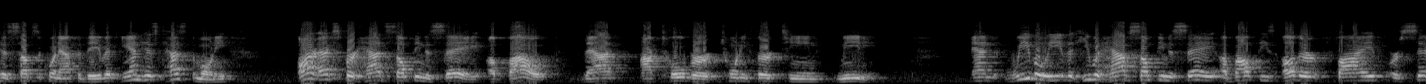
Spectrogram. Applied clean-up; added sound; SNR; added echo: none; none; none; none.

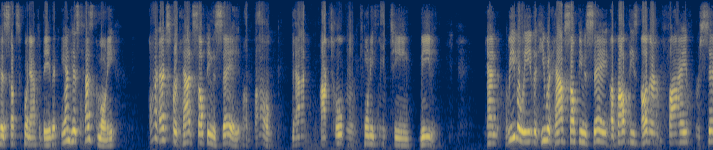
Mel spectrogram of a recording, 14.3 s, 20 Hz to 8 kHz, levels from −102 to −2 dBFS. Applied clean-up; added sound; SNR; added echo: neural mask model DeepFilterNet 3.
